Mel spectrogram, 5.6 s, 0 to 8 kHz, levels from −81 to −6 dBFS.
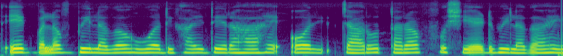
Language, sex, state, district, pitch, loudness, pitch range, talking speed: Hindi, female, Maharashtra, Washim, 195 Hz, -15 LUFS, 190-200 Hz, 170 wpm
